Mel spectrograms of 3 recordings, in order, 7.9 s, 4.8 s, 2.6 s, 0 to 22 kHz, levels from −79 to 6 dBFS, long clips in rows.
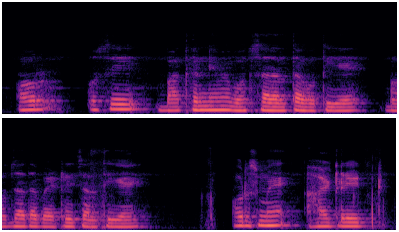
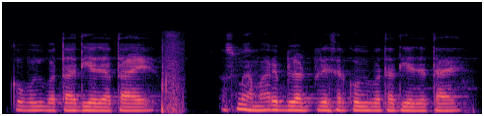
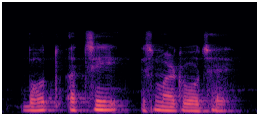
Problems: background sounds at intervals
